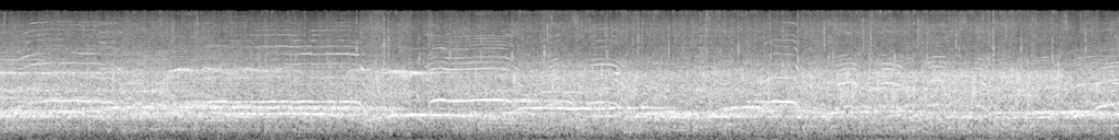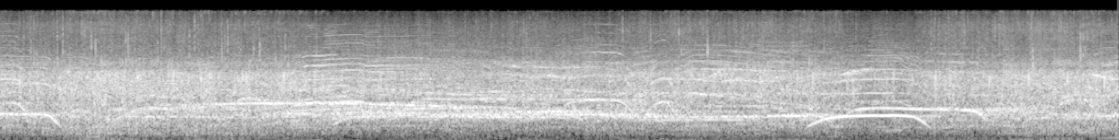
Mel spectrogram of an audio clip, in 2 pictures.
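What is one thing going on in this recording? A crowd claps and cheers loudly in a large hall.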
